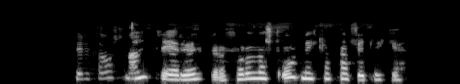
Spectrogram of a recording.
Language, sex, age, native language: Icelandic, female, 30-39, Icelandic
